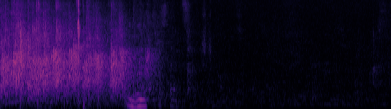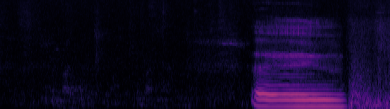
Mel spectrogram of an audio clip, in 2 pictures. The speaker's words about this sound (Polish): Czyli brawa. Także bardzo wam dziękujemy.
